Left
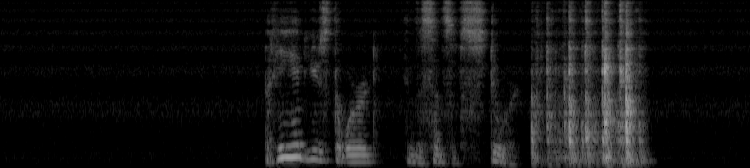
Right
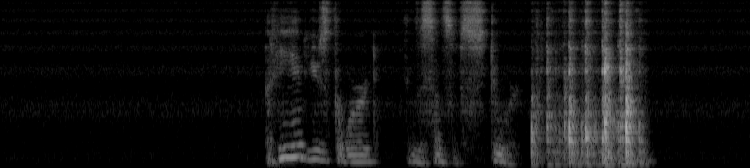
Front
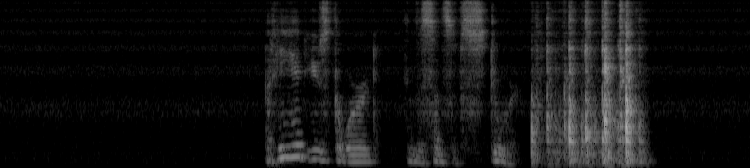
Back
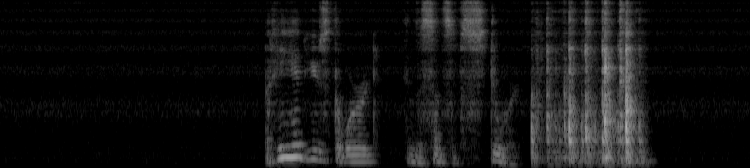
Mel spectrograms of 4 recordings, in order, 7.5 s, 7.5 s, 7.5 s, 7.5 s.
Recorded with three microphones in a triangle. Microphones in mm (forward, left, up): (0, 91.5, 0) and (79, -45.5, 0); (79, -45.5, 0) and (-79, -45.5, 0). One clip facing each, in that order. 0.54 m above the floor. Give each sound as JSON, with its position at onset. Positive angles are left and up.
{"t": 2.6, "sound": "a man speaking", "azimuth_deg": 130, "distance_m": 1.4}
{"t": 5.3, "sound": "typing on a keyboard", "azimuth_deg": -85, "distance_m": 1.5}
